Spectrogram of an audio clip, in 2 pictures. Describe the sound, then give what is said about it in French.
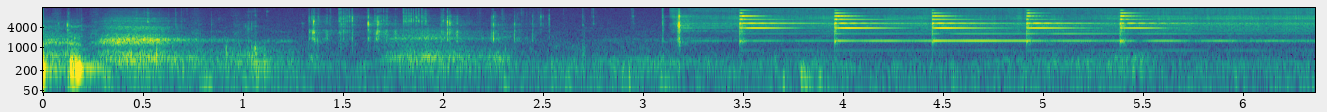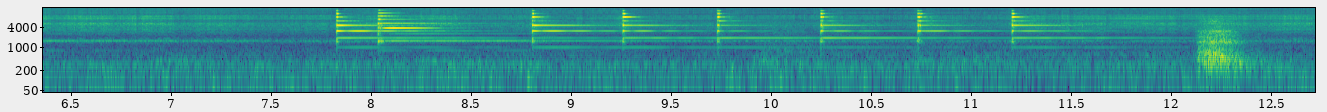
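Bright, high bell-like chimes of a minute repeater watch striking hours, quarters and minutes: a run of evenly spaced single strikes, a brief pause, a two-tone quarter strike, then another run of single strikes, after some rustling handling noise. “Puis la plus précise, c'est la répétition minute. Elle donne l'heure, le quart d'heure et la minute.”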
